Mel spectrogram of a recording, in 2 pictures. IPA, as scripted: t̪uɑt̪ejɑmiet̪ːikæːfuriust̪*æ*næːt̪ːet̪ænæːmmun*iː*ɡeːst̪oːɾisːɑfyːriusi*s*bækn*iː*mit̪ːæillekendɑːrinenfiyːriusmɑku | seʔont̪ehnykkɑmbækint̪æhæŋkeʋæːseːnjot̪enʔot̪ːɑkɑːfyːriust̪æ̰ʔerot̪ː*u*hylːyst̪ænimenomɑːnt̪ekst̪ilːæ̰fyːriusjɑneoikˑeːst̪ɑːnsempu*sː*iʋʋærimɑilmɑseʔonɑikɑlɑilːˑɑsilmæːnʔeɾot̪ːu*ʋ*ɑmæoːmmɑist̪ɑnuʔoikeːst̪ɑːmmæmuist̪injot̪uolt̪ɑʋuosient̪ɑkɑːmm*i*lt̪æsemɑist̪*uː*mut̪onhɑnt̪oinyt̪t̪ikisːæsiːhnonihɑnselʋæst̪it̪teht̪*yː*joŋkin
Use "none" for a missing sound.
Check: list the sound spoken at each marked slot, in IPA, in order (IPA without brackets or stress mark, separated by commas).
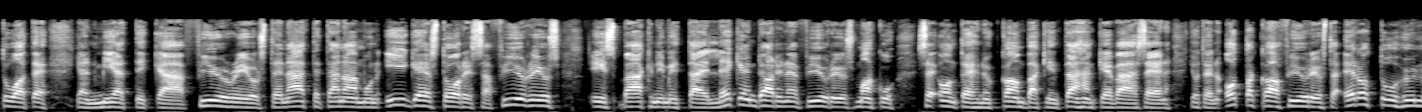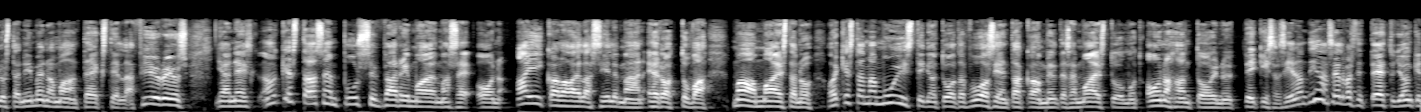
e, iː, s, i, uː, sː, ʋ, i, uː, y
